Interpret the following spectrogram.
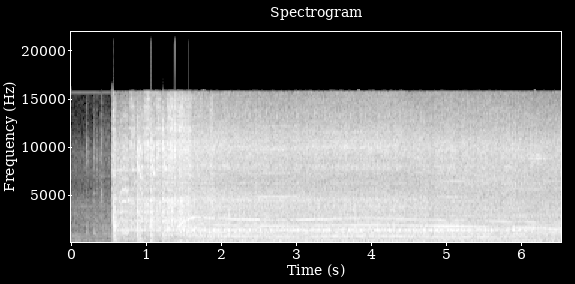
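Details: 2001 Subaru Forester L, recently bought, no power loss: engine cranks, catches and settles to idle with a light, uneven clicking over it; cause unknown.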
